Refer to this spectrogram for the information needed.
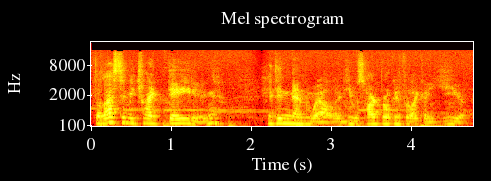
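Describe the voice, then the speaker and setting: A man's voice: medium pitch, normal speed, darkish tone, soft background music, close to an everyday voice. A man playing a guarded, self-deprecating vampire student who speaks bluntly and hesitantly in improvised tabletop roleplay. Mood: dismayed.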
